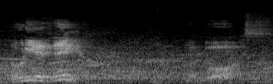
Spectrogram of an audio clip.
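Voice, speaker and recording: Irritable streetwise carny, surly slang, radio serial, echoey theater, far from mic. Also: male voice, fairly high pitch, big pitch swings, takes it slowly, vocal fry, noisy background, full character voice. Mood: bitter. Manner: surly, slangy tough-guy talk. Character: irritable, nasty male carnival barker, gruff streetwise crook. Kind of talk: live radio drama in old detective serial style. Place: theater stage, live performance.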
